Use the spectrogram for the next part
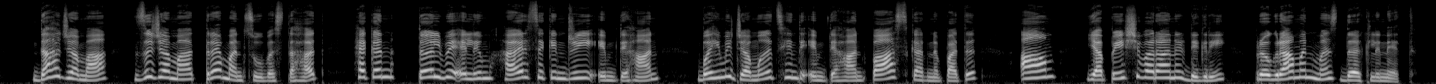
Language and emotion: Kashmiri, neutral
